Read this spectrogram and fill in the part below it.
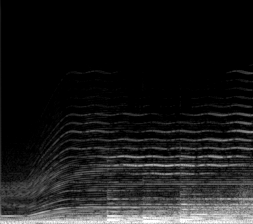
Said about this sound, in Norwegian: Og vi har med et eh, fast innslag som skal være med fremover, som heter 'Derav navnet'. Og vignetten den høres slik ut.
